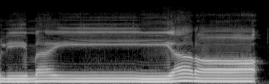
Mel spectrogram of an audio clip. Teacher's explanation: إدغام بغنة ناقص. علاش؟ لأنه النون بقات صفة منها لأن الياء ليس بحرف أغن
